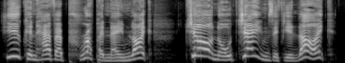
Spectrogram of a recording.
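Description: A woman's voice: high-pitched, very animated, slow pace, bright, forceful tone, no room sound, clean studio sound, pitched above the performer's own voice, heavily acted. A woman voicing a devoted, affectionate mother dinosaur who gushes in a children's storybook. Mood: proud, gentle. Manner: gushing, affectionate.

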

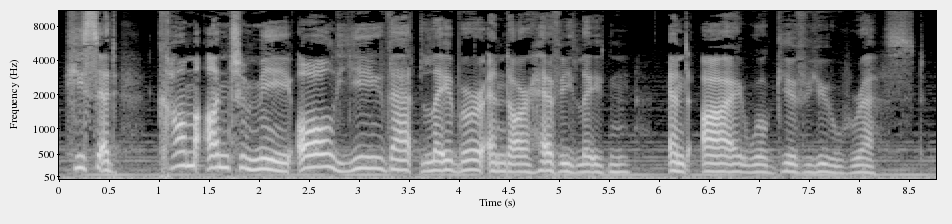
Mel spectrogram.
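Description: A woman's voice: low voice, slow pace, faint music behind. An actress playing a troubled, earnest woman telling her story of faith in a radio drama. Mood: grateful, testifying. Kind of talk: radio drama acting and first-person narration.

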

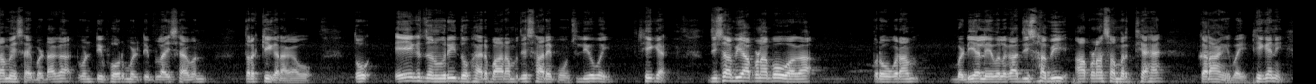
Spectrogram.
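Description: Emphatic young Haryanvi man vlogging. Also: medium pitch. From Haryana, India. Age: young adult. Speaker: vlogger, host. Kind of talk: casual vlog to camera. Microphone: phone at arm's length.

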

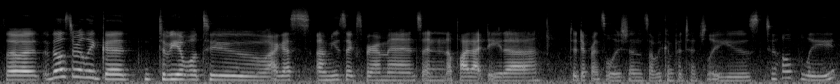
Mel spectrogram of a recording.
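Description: A woman's voice: mid-range voice, brisk, few pauses, a little hiss or hum. A woman in her twenties from Texas, a biology student talking informally about research in an interview. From Texas, United States. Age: 20s. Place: indoors in a laboratory.

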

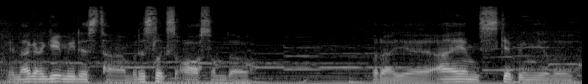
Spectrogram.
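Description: A man's voice: lowish voice, fairly even intonation, normal speed. A young man giving casual, slangy reaction commentary in a laid-back way. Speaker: reaction video host. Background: game trailer music.

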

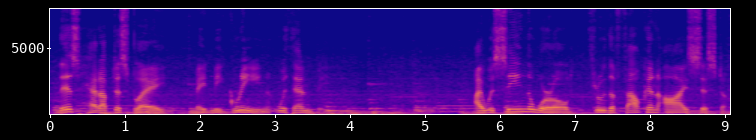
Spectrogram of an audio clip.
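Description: A man's voice: mid-range voice, slow pace. A man reading scripted first-person narration as a reporter for a documentary feature. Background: clear background music.

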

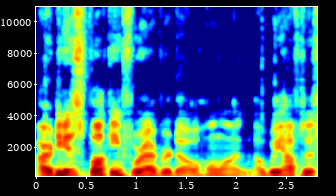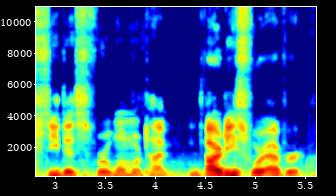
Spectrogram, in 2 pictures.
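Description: A man's voice: sits low, big pitch swings, normal speed, a little hiss or hum. A man giving casual, slangy reaction commentary as a streamer, blunt and full of swearing. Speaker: streamer and video creator.

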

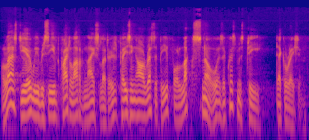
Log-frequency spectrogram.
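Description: A man's voice: lowish voice, lively intonation, moderate pace, darkish tone, husky. A man reading a cheerful sponsor message as a radio announcer, persuasive and instructive. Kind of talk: 1930s radio commercial reading. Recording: muffled 1930s radio broadcast in a hall.

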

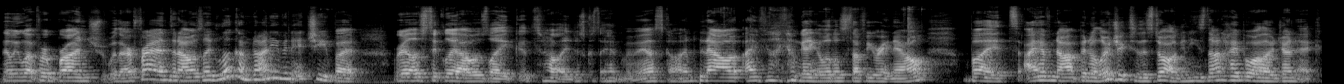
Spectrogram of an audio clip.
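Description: A woman's voice: low-pitched, fairly quick, bright, forceful tone, echoey room. A young woman vlogging casually while doing her makeup at home, rambling and chatty with lots of fillers. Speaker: beauty vlogger. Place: home makeup room, indoors.

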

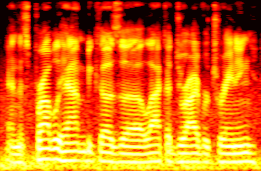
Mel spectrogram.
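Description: A man with a lowish voice talks through a repair in a plain, practical way, dropping in fillers as he works. He is outdoors on a gravel lot, caught by a camera worn on his body, with a faint hum of the open air behind him. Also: fairly even intonation, fast, fairly bright tone. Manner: plain-spoken, explanatory, with frequent fillers. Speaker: truck repair technician. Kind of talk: hands-on technical demonstration.

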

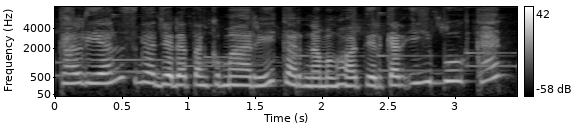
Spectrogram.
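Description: Woman playing a gentle high-voiced deer teacher. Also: fairly quick, over music, lightly acted. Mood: tender, grateful. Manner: gentle, affectionate. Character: gentle young female deer kindergarten teacher, caring. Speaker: kindergarten teacher. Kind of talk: children's cartoon dub in Indonesian.

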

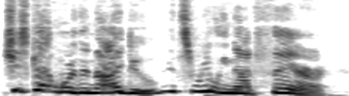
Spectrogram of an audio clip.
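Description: Woman voicing a high whiny little boy rabbit. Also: very animated, moderate pace, gravelly, full character voice. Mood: whiny complaining. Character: small, cranky, selfish whining boy rabbit.

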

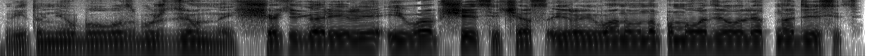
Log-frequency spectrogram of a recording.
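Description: A man's voice: lowish voice, fairly even intonation, normal speed, mellow, slight background noise. A man narrating a scripted satirical story as an actor.

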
